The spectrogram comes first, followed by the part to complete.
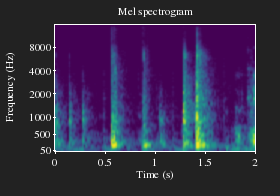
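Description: Background music with a few short, light knocks and taps as a wooden picture frame with a hardboard back is handled and set down on a table.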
